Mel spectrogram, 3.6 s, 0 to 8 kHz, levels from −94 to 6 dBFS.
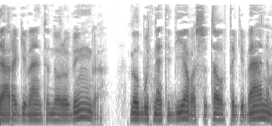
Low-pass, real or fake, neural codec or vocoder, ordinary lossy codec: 7.2 kHz; real; none; MP3, 32 kbps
